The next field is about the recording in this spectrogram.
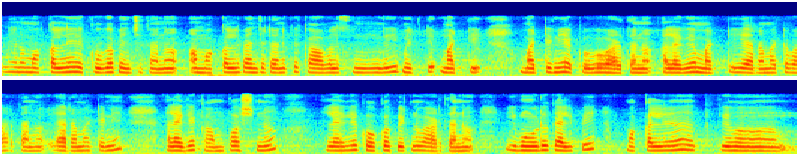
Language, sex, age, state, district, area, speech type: Telugu, female, 45-60, Andhra Pradesh, East Godavari, rural, spontaneous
